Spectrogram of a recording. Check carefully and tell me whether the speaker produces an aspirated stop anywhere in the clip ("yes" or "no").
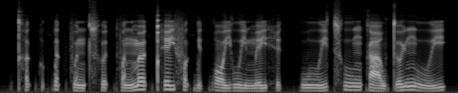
yes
